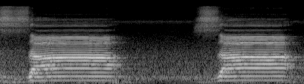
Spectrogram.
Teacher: آگے زا، زا، یہ حروف صفیریہ میں سے زا، سین اور صاد، ان میں سیٹی آتی ہے، سیٹی کی طرح آواز آتی ہے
